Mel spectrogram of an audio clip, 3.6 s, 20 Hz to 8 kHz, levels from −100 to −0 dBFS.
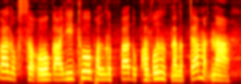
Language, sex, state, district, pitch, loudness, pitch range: Garo, female, Meghalaya, South Garo Hills, 200 Hz, -15 LUFS, 190-225 Hz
